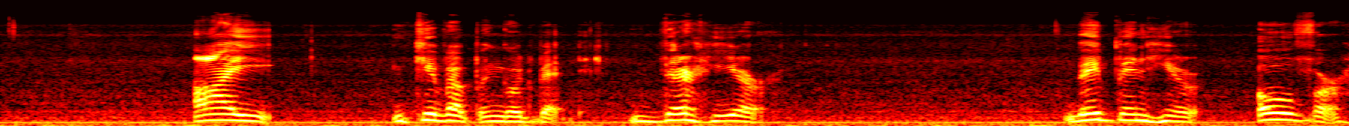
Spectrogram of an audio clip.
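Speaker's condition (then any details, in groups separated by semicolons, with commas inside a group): Cerebral palsy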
